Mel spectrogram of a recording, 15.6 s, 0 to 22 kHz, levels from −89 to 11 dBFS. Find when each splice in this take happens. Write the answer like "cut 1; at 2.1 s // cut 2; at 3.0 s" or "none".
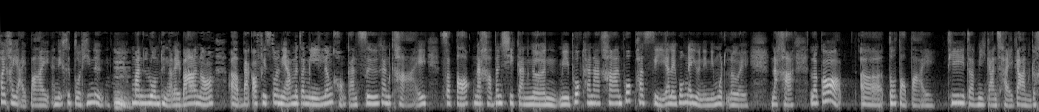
none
